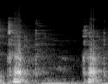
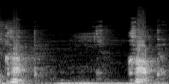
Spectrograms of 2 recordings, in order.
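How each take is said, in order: First: CUP with a short uh, as for a drinking cup; slow, careful "cup" with an uh vowel. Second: CUP said as "cop", with an open ah; slow "cup" with a long ah, as in police cop; open vowel. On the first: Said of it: "杯子是cup". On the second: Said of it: "卷舌音". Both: Shown as a demonstration.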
